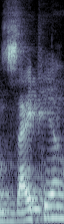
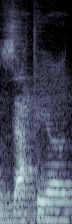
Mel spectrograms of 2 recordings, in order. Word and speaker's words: Zapier: up with a program called zapier or zapier depending which country pronunciation you prefer what's it called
